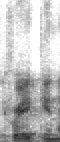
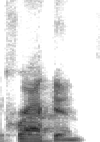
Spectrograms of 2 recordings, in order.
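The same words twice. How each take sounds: First: The first syllable sounds like 'cray'. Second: The first syllable sounds like 'crack'. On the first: This is the other person's way of saying it. "You say Kraken" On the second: This is the speaker's own way of saying it. "I say Kraken"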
